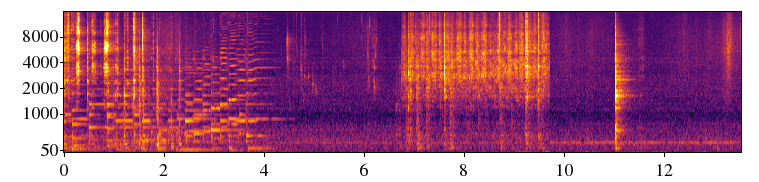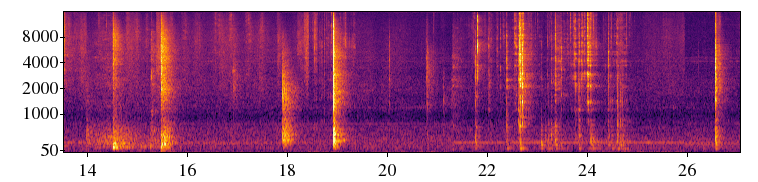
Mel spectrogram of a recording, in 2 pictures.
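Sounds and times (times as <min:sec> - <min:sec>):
stirring in a metal tin: 0:00.0 - 0:01.8
utensils clicking and knocking: 0:00.0 - 0:02.4.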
